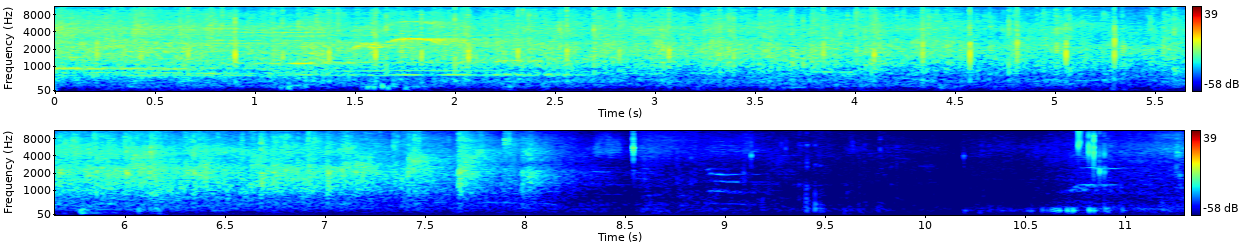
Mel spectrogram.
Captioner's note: cheers and applause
